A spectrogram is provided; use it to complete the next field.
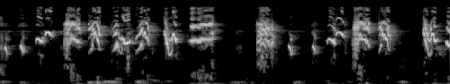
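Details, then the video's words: Oriental magpie-robin (kacer) singing a loud, fiery gacor song meant to provoke rival birds into answering: dense bursts of harsh chattering and sweet whistled notes between 2 and 8 kilohertz-range heights, clustered in rapid phrases separated by brief pauses. "KICAU PANCINGAN SUARA KACER GACOR NGEPLONG MEMANCING LAWAN UNTUK BUNYI LANGSUNG NYAUT"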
